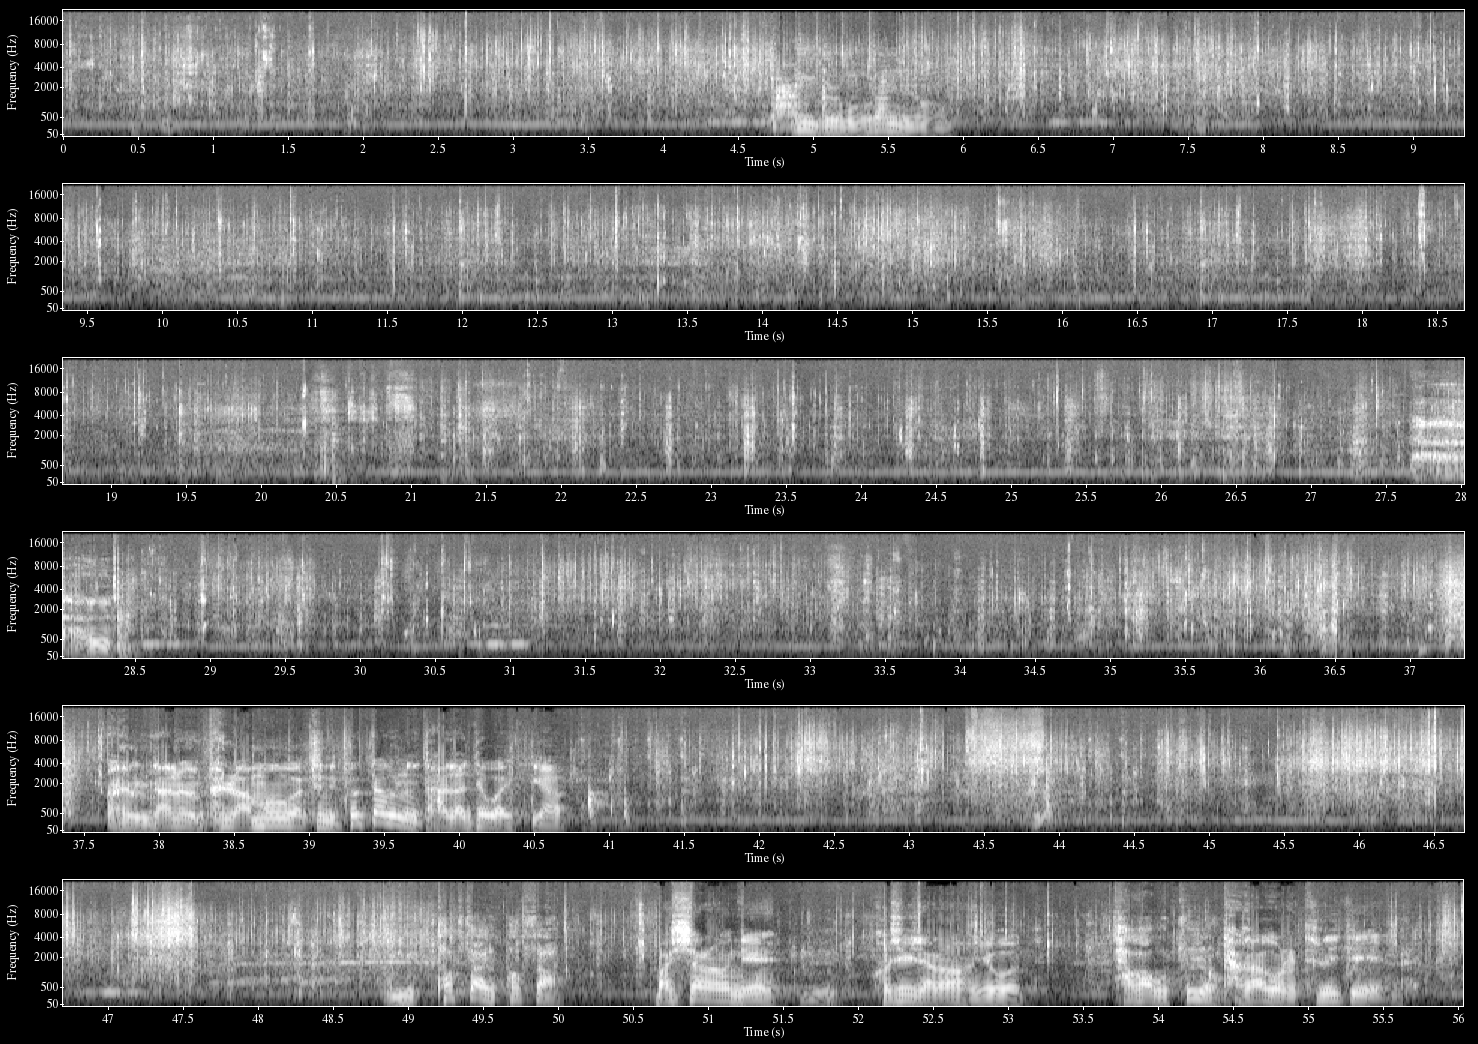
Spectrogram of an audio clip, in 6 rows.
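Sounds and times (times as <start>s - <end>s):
chewing and tearing food: 0.0s - 56.0s
animal call: 3.0s - 5.6s, 46.8s - 49.4s.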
